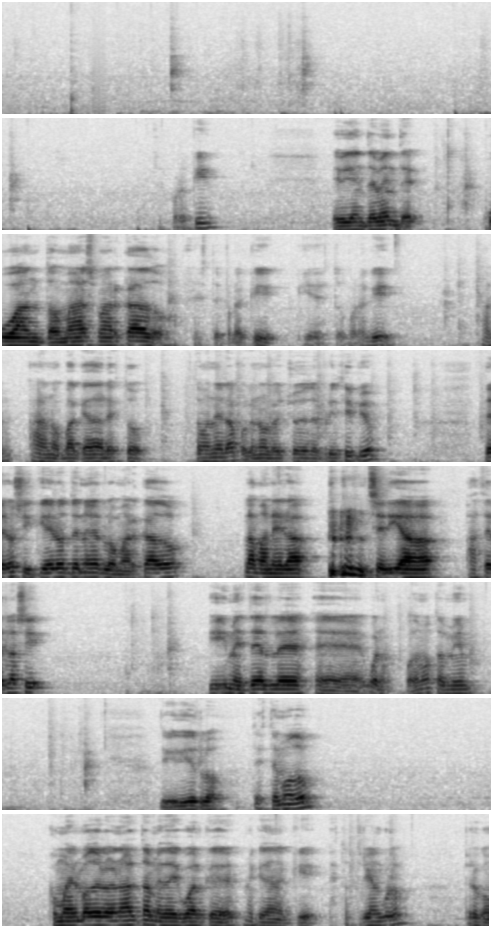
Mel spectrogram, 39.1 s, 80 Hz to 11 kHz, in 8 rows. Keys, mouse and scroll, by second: 0.8 click, 1.2-17.3 middle drag, 2.8 ctrl+r, 4.6 click, 4.8 ctrl+r, 6.4 click, 9.3 ctrl+r, 11.1 click, 11.3 ctrl+r, 13.4 click, 14.4 Tab, 17.3 ctrl+z, 20.6 middle click, 24.3 ctrl+r, 25.8 click, 26.3 z, 27.0 middle click, 27.9 alt+right click, 28.6 alt+shift+right click, 28.9 alt+shift+right click, 30.0 ctrl+b, 35.9 click, 37.1-39.1 middle drag, 38.0 Tab.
